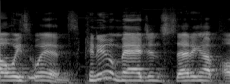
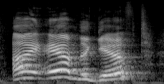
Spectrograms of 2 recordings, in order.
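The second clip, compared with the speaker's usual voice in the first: loud, slow, higher-pitched imitation; hammed-up diva declaration; mock self-important girlfriend; 5 semitones higher, 6 dB louder, slower than usual. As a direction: announce it grandly, word by word. Mocks Via's self-important attitude.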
